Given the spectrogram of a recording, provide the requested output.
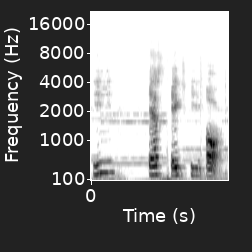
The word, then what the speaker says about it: esher: now the greek word for that is escher e s h e r and is pronounced esher and it means to be happy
